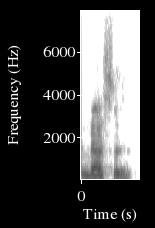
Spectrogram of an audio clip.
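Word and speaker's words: 茄子: is uh it's also read as na NAU nasu so the word of achievement is is the same pronunciation as the word EET and so dreaming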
